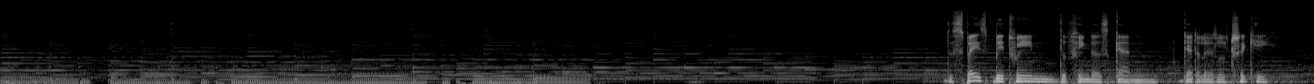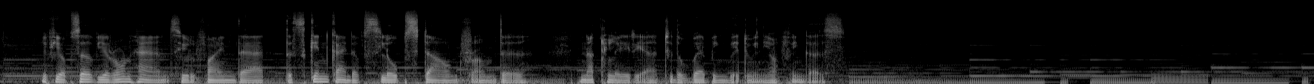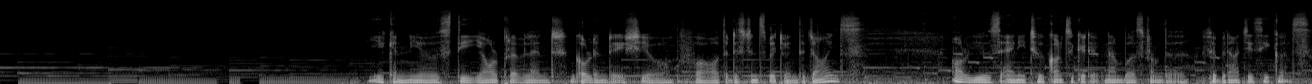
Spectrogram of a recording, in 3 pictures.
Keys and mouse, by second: 1.9 right click, 5.9 right click, 7.8 right click, 15.6 right click, 16.3 right click, 18.7 right click, 21.4 right click, 23.1 right click, 23.7 right click, 24.2 right click, 25.3 right click, 27.4 right click, 29.6 right click, 32.8 right click, 34.5 right click, 37.1 right click.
